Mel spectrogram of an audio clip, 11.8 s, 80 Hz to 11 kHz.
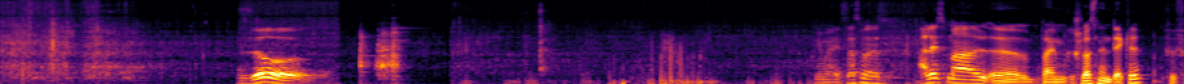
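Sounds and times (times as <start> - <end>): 
stirring and scraping in a pan: 0.0 - 2.3, 3.5 - 9.4
vegetable broth sizzling in a pan while deglazing: 0.0 - 11.7
speech: 2.4 - 3.2, 8.4 - 11.8.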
